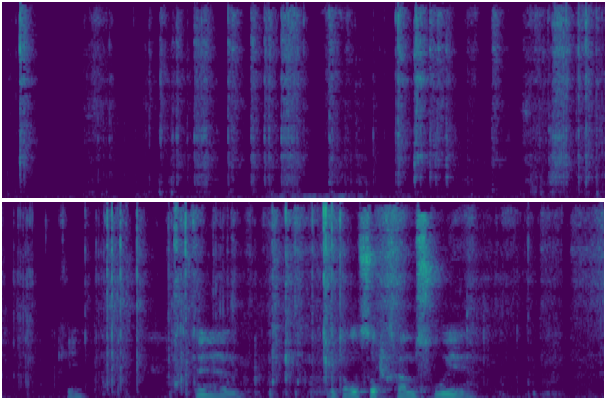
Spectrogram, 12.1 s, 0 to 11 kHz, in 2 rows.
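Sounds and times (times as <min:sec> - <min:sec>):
helmet handled clicks and rustles: 0:07.0 - 0:10.0.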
